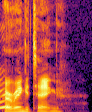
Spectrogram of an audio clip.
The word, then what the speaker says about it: orangutan: I grew up saying it incorrectly. – Did you? – Orangutan. As if there was a G at the end.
